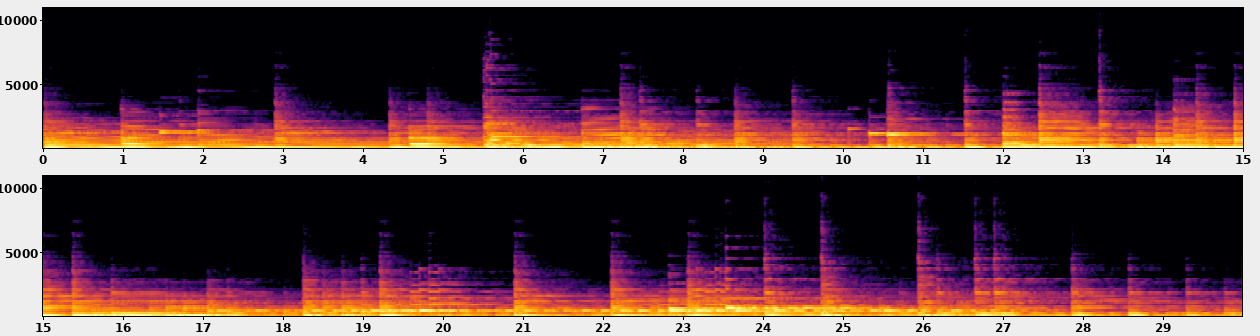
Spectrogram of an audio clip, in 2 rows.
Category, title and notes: Music > Solo instrument
Omminuss Piano Loop 125bpm
an ominous darker slightly washed out piano loop, lots of reverb, evolving movement, hall, theater type vibes.
atmosphere, big, composition, creepy, drama, dramatic, film, hall, haunting, horror, intro, keys, looming, loop, movie, piano, pianoloop, reverb, scary, score, sinister, spooky, suspense, suspenseful, theatrical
